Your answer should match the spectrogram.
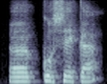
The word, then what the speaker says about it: koseka: Koseka. Okay. Ko is like in English to. Seka. Use the infinitive. And the root is seka.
